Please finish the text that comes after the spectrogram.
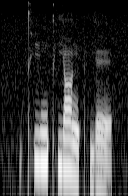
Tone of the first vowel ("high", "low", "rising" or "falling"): high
